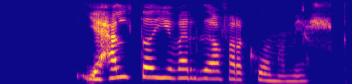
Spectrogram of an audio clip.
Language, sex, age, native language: Icelandic, female, 13, Icelandic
